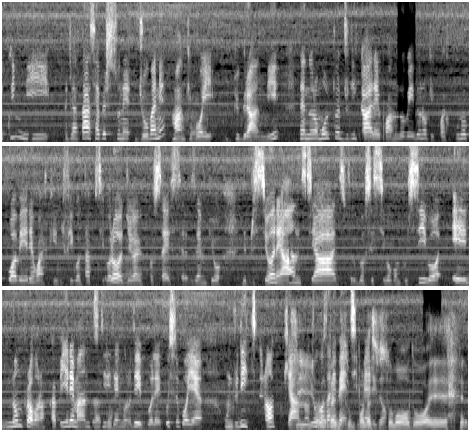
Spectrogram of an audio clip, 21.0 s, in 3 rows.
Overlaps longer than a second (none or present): present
